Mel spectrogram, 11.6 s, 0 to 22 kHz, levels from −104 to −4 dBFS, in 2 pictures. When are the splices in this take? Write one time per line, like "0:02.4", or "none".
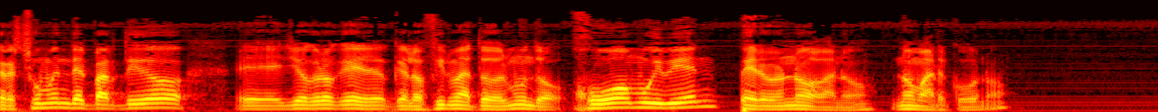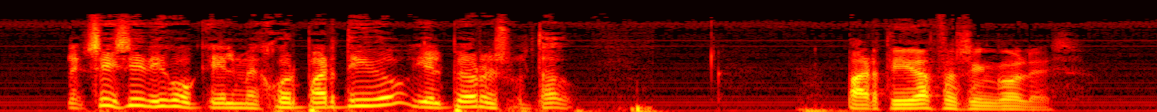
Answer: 0:06.0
